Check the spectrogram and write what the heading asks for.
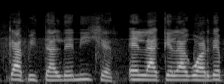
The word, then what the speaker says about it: Níger: completamente distinta O sea la pronunciación correcta en español amigo es níger así que lo que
